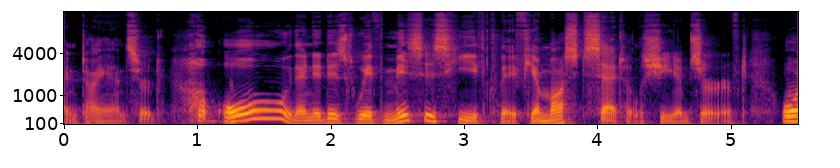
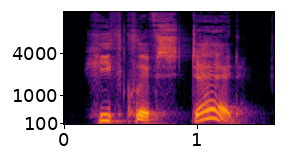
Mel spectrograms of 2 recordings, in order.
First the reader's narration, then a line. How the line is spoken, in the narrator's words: I exclaimed, astonished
